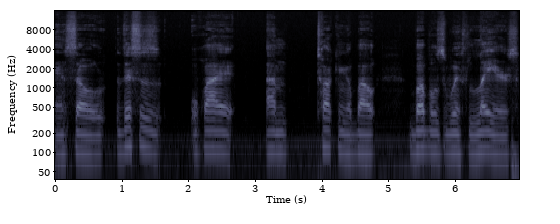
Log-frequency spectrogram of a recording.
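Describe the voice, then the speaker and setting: A man speaks very slowly in an American accent, his pitch fairly low. His delivery is monotone and flat, broken by long, frequent pauses. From US Midwest, Grand Rapids, Michigan. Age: 40s. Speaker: podcast host. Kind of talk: solo monologue. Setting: in a parked car. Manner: casual, halting with fillers.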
